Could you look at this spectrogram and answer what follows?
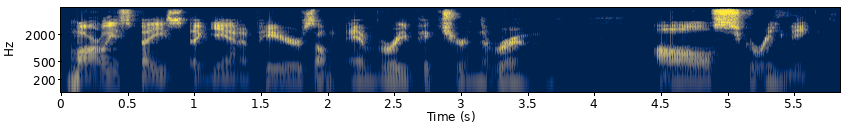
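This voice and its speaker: A man reading stage directions aloud as scripted narration, with measured, deliberate phrasing. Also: sits low, pushed and bright, lo-fi sound. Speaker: reader of a play for students.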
